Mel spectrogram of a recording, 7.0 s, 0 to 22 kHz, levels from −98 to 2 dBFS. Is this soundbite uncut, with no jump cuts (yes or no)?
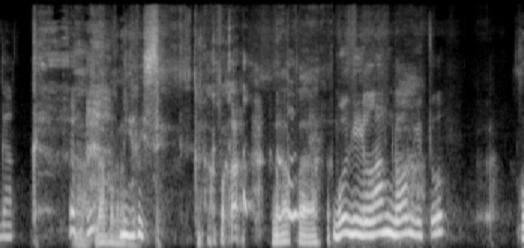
no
